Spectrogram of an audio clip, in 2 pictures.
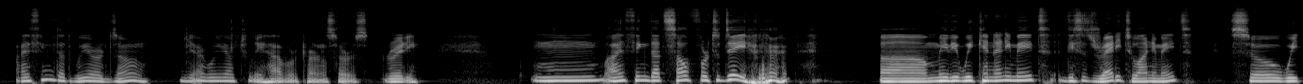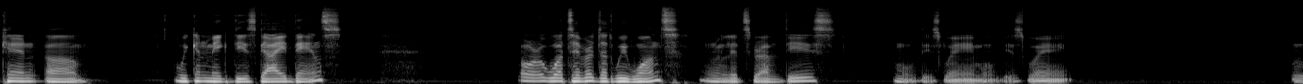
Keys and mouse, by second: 0.1 r, 0.4 middle click, 0.8-1.8 middle drag, 2.2 KP_3, 2.7-8.7 middle drag, 7.5 r, 11.5-13.5 middle drag, 13.4 KP_3, 13.5 KP_3, 15.2 click, 20.3 g, 22.5 g, 23.0-26.0 drag, 24.6 g.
